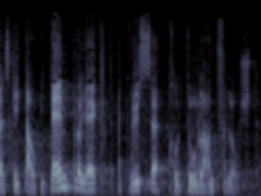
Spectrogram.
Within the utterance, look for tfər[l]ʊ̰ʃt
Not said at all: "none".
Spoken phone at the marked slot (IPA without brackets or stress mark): l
